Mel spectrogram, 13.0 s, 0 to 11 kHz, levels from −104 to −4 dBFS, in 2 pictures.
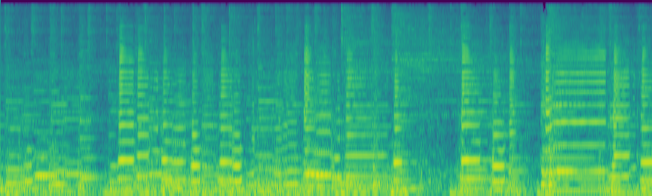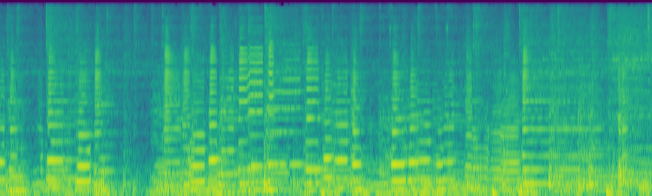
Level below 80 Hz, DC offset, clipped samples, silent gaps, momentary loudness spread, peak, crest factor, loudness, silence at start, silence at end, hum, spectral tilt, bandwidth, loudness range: -28 dBFS; under 0.1%; under 0.1%; none; 5 LU; 0 dBFS; 16 dB; -18 LUFS; 0 s; 0 s; none; -6 dB/octave; 10 kHz; 1 LU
